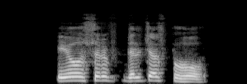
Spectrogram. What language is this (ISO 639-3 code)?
snd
